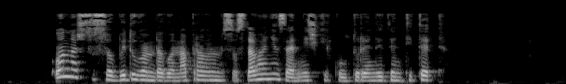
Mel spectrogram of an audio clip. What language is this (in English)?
Macedonian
